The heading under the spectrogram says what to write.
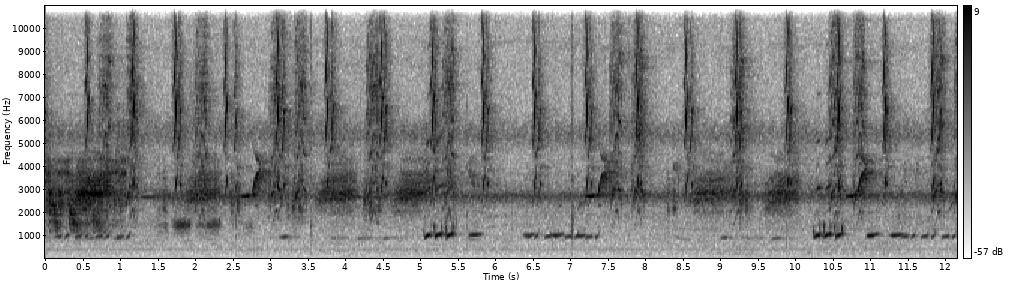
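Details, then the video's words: Common myna nest with young: harsh chattering notes and squeaky whistles repeated rapidly and irregularly over a steady high hiss, with a faint low hum throughout. "SARANG BURUNG JALAK NIAS ada ANAKNYA /starling/achridotheres tristris"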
